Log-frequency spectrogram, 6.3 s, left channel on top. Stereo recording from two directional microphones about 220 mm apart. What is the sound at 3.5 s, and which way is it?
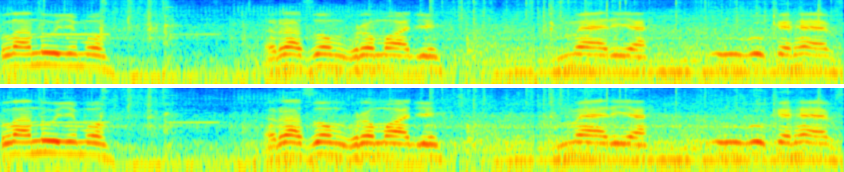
Rain, 25° left (ahead or behind).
